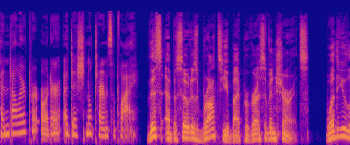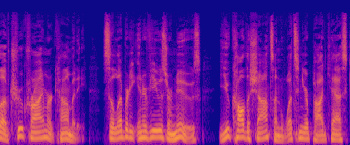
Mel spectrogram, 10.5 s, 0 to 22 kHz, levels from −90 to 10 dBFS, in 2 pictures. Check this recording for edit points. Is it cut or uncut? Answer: cut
